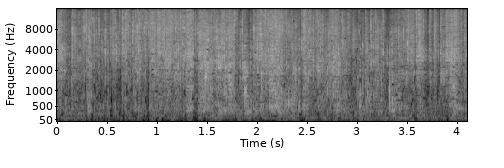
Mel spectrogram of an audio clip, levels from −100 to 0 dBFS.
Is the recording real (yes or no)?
yes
